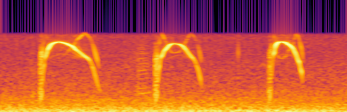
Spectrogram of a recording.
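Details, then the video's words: Northern royal albatross, a mother feeding her chick at the nest in the Pukekura/Taiaroa Head colony near Dunedin, New Zealand; three high arched whistles, each rising then falling, spaced about a second apart over a low background rumble. "Mum feeding chick (with sound)"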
